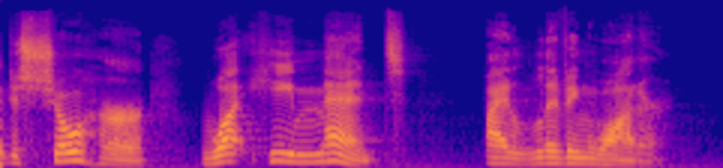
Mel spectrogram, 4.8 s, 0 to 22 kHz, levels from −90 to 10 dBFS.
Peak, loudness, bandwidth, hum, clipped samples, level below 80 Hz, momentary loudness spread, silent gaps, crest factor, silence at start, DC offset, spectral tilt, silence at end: -2 dBFS; -20 LUFS; 17 kHz; none; under 0.1%; -64 dBFS; 12 LU; none; 20 dB; 0 s; under 0.1%; -3 dB/octave; 0.45 s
